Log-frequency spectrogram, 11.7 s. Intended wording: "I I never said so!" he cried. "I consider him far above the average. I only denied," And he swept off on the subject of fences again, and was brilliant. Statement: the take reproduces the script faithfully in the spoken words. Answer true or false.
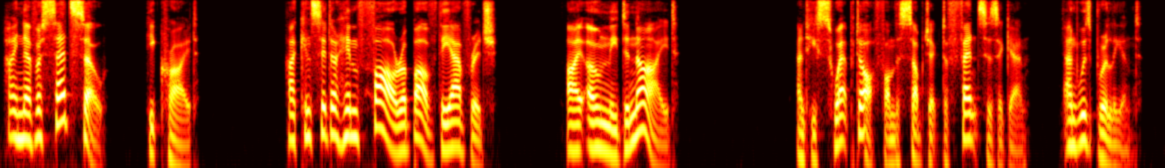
false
